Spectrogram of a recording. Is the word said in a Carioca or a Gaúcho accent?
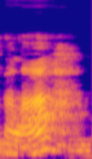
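Carioca. It is said in a Rio Carioca accent. This is an accent adopted after moving to a new place. "elas ficam falando falar"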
